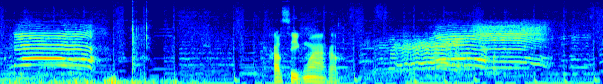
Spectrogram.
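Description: Several goats bleat loudly and close by on a goat farm in Phanom Dong Rak, Surin, with wavering, quavering cries at the start, middle and end, and someone speaking briefly between them.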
